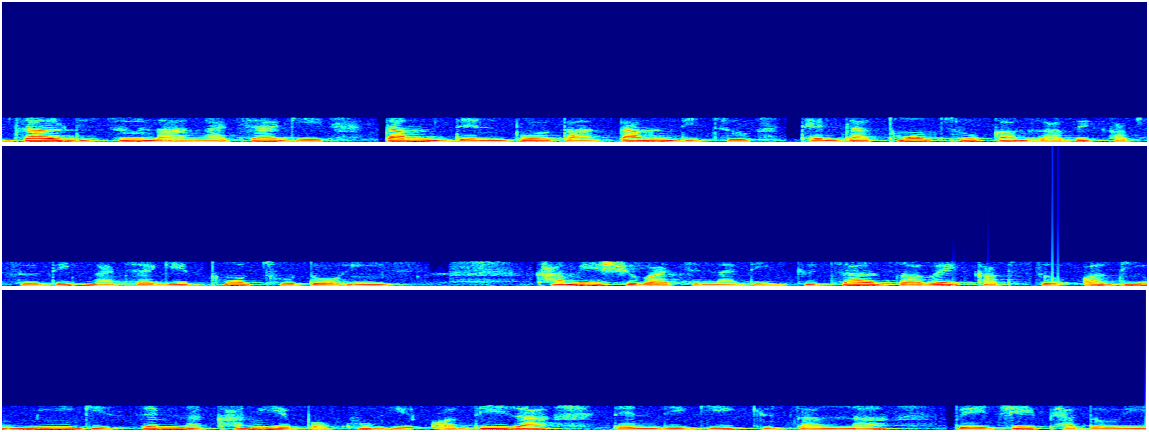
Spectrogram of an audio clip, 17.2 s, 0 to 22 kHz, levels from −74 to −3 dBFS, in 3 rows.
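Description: At 3.92 to 4.0 s and again at 7.86 to 7.96 s, the background is replaced by smooth, featureless hiss about 2 dB quieter. This is comfort noise in place of the background, likely from discontinuous transmission, and unlike a dropout the speech itself is untouched.

At 8.38 s a brief 20 ms patch of that same steady noise replaces a moment of the sound. This is sound dropped by the voice detector, which likely mistook that sound for background.

From 10.48 to 11.01 s a gritty crackle rides on the speech. This is processor overload crackle: about seven missed deadlines, skipped outright, with a buffer of roughly 1.5 ms. Its rapid scattered ticks distinguish it from a single dropout.

Throughout, nothing is heard above 4 kHz, consistent with a telephone-band codec on the call path.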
